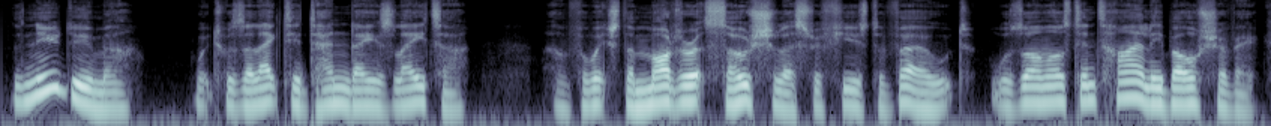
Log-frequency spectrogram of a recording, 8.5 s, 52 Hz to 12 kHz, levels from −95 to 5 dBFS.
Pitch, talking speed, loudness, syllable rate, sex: 135 Hz, 155 wpm, -19 LUFS, 5.4 syllables/s, male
